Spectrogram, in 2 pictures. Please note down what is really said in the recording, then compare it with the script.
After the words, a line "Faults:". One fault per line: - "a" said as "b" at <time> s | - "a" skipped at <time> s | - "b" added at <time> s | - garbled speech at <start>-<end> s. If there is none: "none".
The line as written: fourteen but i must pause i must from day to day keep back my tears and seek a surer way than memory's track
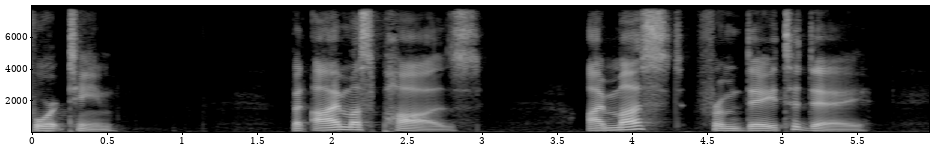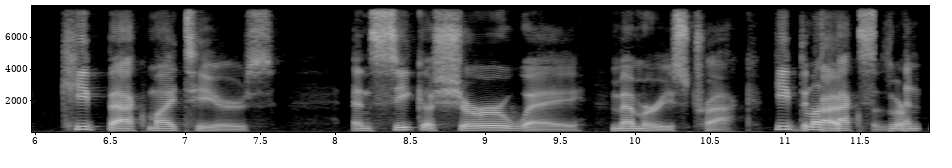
fourteen but i must pause i must from day to day keep back my tears and seek a surer way memory's track [garbled]
Faults:
- "than" skipped at 9.7 s
- garbled speech at 11.0-11.9 s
